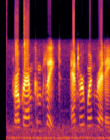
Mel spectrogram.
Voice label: Computer Voice; Star Trek; StarTrekLCAR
